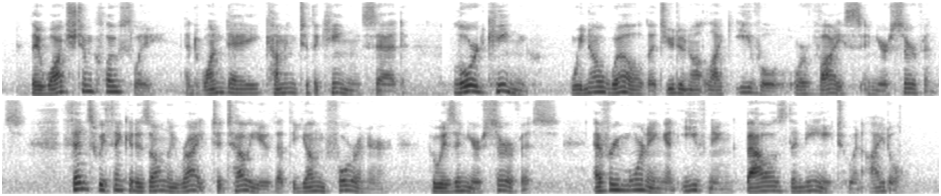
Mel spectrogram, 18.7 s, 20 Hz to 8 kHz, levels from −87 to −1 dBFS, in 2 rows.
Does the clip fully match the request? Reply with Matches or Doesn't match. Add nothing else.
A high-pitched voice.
Doesn't match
